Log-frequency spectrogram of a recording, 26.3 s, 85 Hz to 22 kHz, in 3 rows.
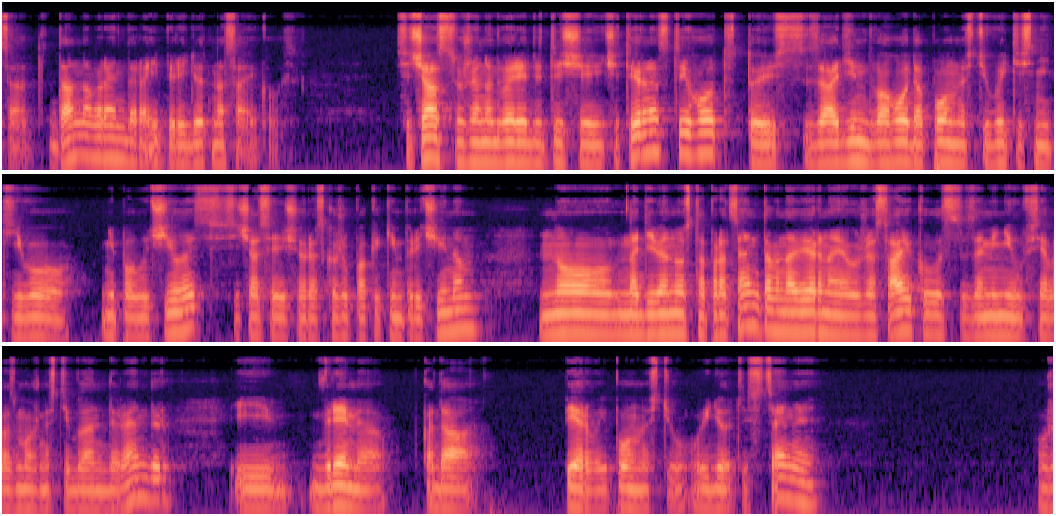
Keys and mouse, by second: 0.0 click, 16.0 click, 21.4 click.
